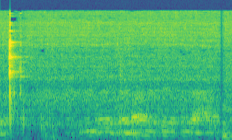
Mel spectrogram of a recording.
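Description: A metal spoon clinks once against a plate while fermented locust beans (iru) are scraped off it into the pot, with faint frying sizzle under it.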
